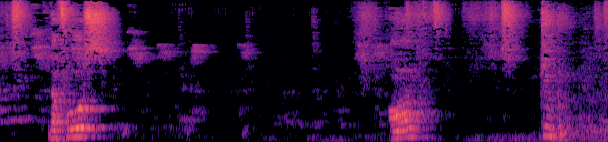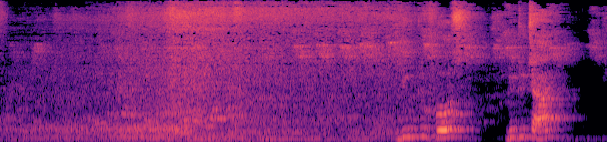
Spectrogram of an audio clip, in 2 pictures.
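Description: An elderly man speaks calmly, close by.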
